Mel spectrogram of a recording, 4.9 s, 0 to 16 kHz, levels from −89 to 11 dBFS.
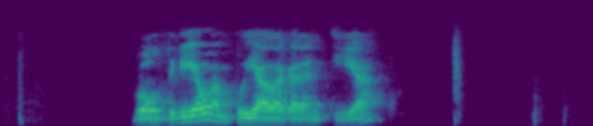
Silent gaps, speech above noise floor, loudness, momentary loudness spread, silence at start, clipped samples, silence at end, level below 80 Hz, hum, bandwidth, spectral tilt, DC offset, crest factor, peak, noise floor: none; 68 dB; -22 LUFS; 9 LU; 1.1 s; under 0.1%; 1.15 s; -70 dBFS; none; 7 kHz; -5.5 dB/octave; under 0.1%; 20 dB; -6 dBFS; -90 dBFS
